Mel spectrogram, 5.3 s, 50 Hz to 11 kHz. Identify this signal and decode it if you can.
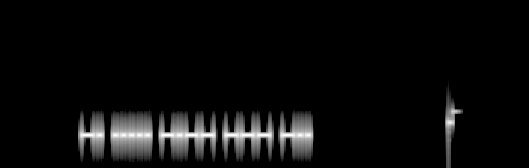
Morse code, heard as a keyed tone, about 30 wpm, 700 Hz. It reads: N5YOD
